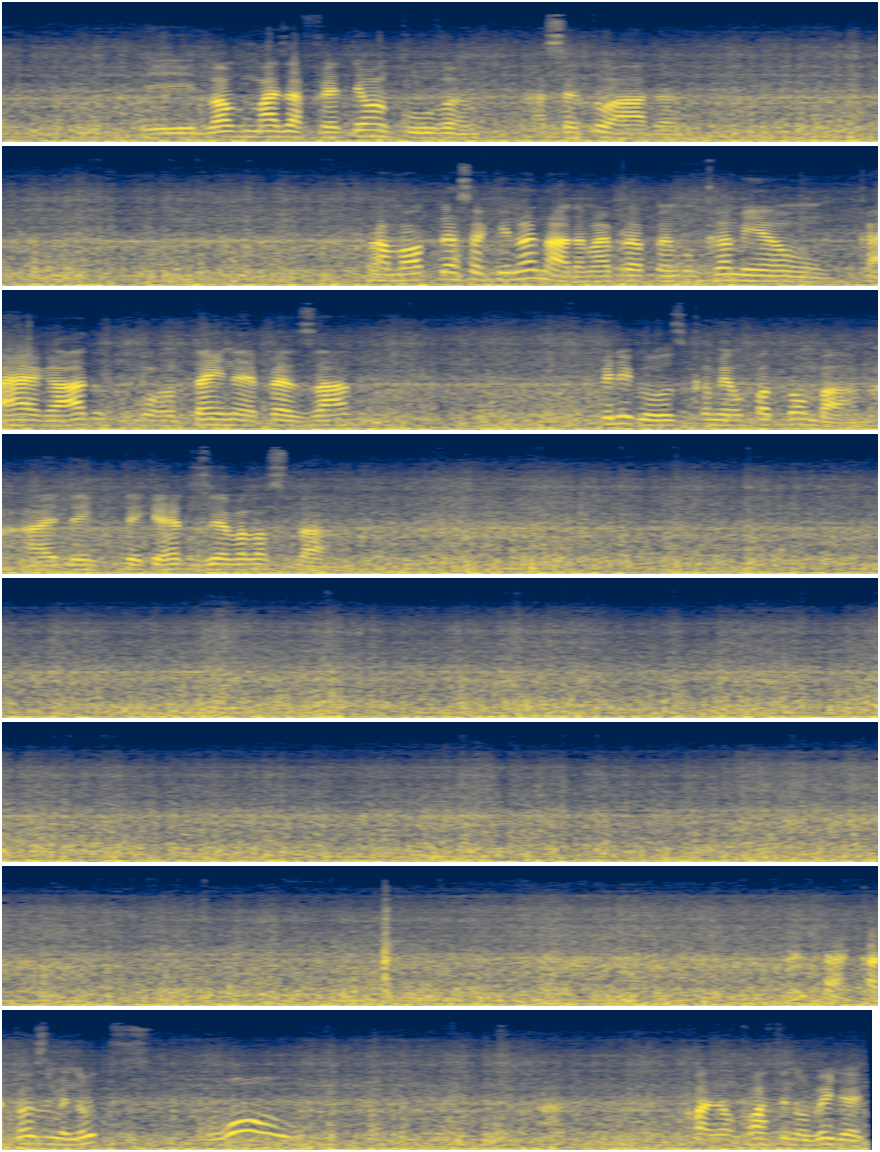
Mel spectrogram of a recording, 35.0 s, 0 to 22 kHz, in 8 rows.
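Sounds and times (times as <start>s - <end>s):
motorcycle engine running: 0.0s - 35.0s
wind rushing on microphone: 0.0s - 35.0s.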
